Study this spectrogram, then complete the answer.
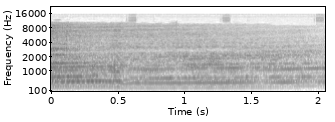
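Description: A 2016 Haas Formula 1 car drives past during pre-season testing at the Barcelona circuit, its engine a loud, sustained high-pitched whine that drops gradually in pitch as it goes by, with no talk.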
